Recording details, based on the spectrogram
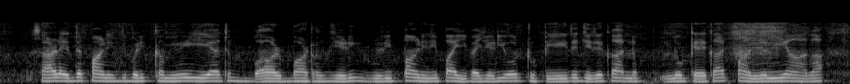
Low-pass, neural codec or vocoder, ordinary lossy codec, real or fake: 7.2 kHz; codec, 16 kHz, 4 kbps, FunCodec, trained on Chinese and English, 50 frames a second; none; fake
